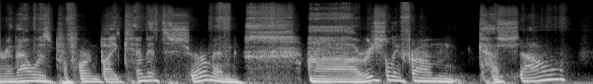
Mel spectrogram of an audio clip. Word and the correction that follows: Curaçao: Is that the right pronunciation? The Cachao in, Curaçao in the Caribbean,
